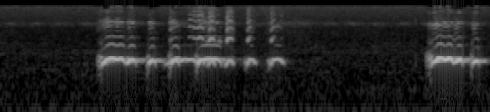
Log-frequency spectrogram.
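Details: Local zebra dove singing, meant for calling lazy zebra doves: a rolling trill-like phrase of linked coo notes lasting about a second, then another phrase begins, faint hum behind.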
